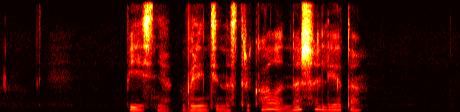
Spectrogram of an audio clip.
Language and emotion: Russian, neutral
